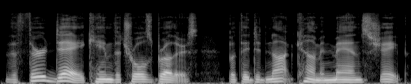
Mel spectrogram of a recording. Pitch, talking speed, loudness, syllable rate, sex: 115 Hz, 220 wpm, -19 LUFS, 4.6 syllables/s, male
